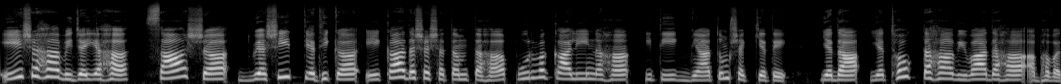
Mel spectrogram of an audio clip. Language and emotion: Sanskrit, neutral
